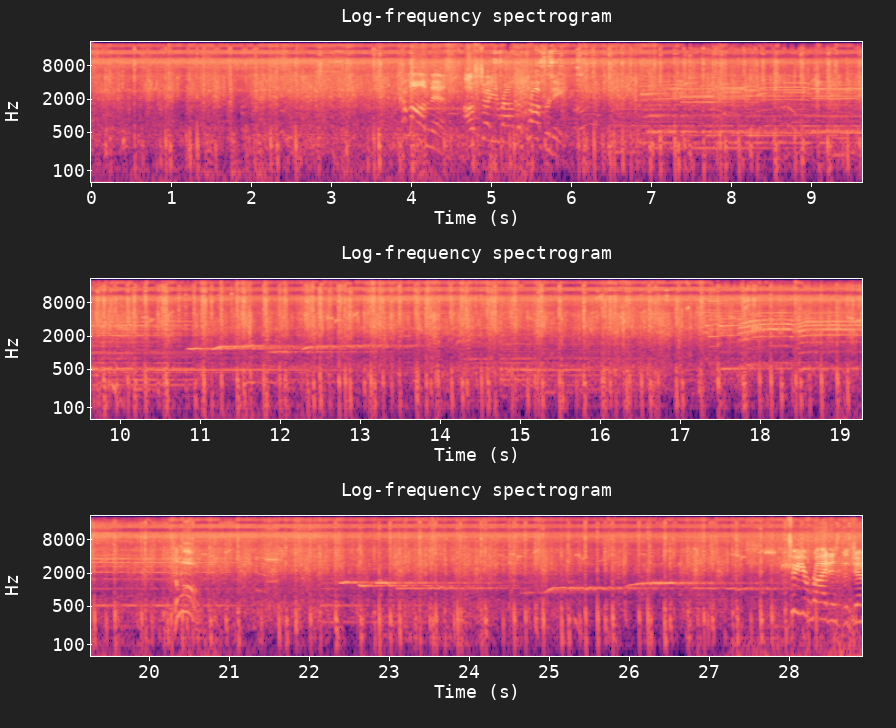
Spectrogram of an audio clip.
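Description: Steady clip-clop of a horse's hooves while riding in the video game Red Dead Redemption, running the whole time under a man's and a woman's conversation, with faint birdsong in the background.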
